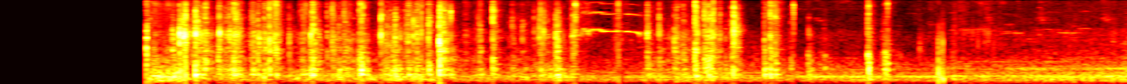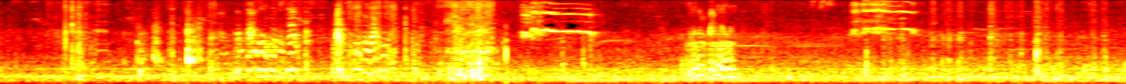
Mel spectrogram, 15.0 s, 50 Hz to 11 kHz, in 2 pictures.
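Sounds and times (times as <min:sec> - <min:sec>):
board being measured and marked: 0:13.2 - 0:15.0.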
